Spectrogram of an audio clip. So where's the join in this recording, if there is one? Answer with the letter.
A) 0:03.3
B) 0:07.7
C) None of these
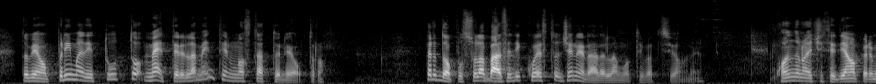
B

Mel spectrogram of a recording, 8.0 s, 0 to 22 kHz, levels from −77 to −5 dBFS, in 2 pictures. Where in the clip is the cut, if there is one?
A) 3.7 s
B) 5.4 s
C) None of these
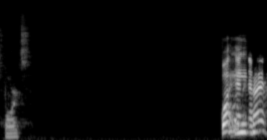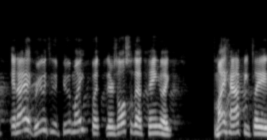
A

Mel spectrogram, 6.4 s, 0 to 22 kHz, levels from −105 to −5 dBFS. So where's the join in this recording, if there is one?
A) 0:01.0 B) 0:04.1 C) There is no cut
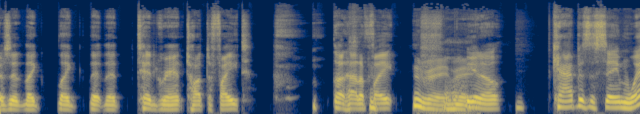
C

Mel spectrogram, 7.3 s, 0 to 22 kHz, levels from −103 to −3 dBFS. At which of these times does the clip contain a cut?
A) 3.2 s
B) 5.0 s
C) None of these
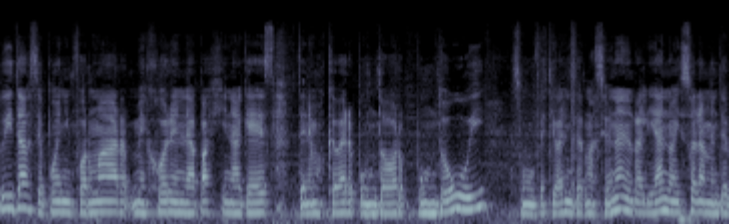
C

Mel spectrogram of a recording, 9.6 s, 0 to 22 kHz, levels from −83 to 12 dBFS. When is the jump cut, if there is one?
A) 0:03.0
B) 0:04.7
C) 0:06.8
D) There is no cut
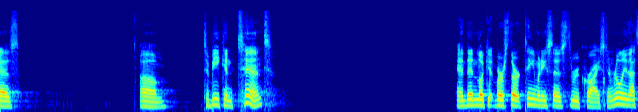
D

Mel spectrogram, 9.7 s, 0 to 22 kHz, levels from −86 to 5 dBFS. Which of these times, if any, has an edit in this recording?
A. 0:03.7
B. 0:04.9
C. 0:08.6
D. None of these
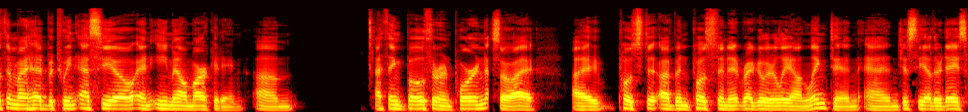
B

